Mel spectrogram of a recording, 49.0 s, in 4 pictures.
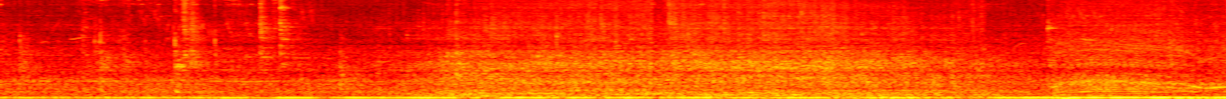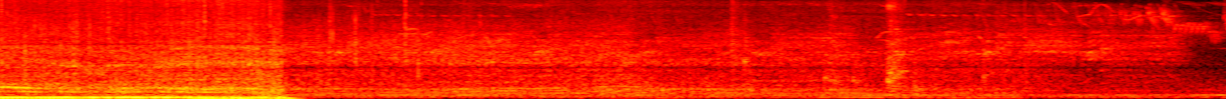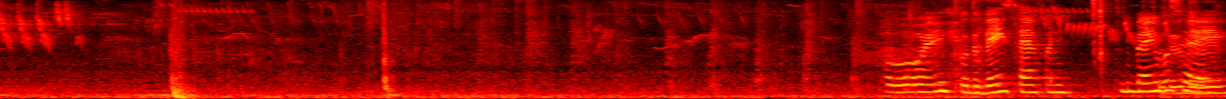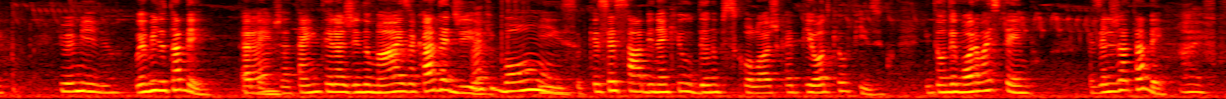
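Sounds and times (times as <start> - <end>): car engine rumbling: 0.0 - 24.1
bird chirps: 20.4 - 36.2.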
